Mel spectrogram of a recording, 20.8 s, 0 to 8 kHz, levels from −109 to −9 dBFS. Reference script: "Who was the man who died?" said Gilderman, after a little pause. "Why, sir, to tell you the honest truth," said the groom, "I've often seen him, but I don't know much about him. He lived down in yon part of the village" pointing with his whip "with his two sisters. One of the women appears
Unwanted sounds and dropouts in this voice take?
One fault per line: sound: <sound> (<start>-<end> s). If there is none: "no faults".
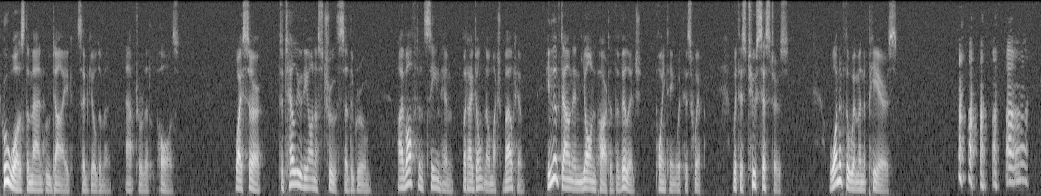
sound: laugh (19.2-20.6 s)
